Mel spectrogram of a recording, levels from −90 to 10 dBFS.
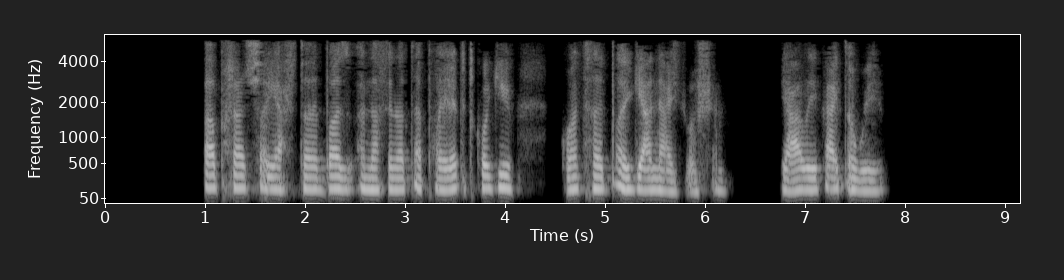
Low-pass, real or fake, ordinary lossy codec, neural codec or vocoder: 5.4 kHz; fake; MP3, 32 kbps; codec, 16 kHz, 1.1 kbps, Voila-Tokenizer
